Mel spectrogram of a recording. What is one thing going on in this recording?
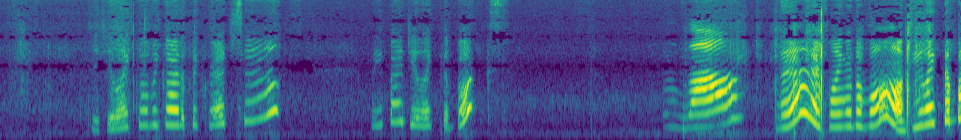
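A small child babbles and chatters with animation close by.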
